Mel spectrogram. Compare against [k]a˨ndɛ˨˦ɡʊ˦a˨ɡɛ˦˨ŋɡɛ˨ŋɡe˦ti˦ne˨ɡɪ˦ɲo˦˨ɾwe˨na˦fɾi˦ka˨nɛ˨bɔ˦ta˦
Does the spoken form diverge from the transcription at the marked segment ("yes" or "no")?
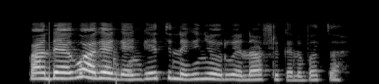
yes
